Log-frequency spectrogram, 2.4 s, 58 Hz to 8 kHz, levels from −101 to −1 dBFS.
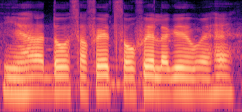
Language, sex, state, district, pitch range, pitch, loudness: Hindi, male, Arunachal Pradesh, Lower Dibang Valley, 130-140 Hz, 135 Hz, -15 LUFS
